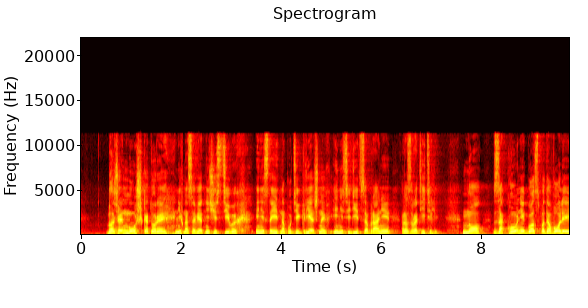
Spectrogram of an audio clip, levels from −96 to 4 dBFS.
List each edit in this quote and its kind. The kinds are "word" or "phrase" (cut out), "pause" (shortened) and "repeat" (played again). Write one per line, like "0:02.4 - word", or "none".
0:02.0 - word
